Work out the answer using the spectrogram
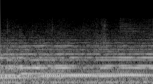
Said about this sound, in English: I will say it's totally plausible to me that they were like, hey, light up those sirens. It'll make a good photo op.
